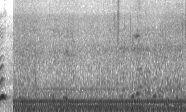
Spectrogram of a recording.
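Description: A motorboat crosses the water off Goa with a steady, low engine drone and faint water wash that run unbroken after a brief lull at the start.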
